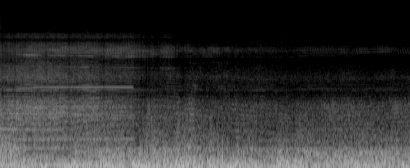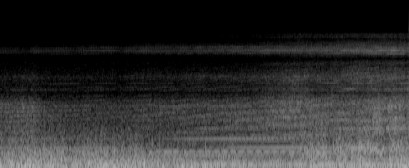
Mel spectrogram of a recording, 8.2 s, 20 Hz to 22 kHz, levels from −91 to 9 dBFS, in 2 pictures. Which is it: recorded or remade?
recorded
